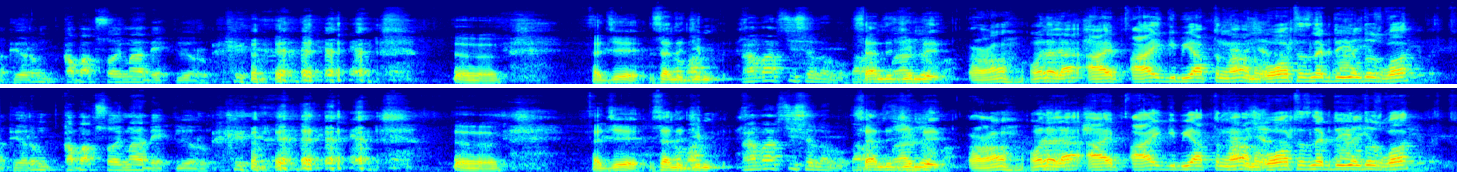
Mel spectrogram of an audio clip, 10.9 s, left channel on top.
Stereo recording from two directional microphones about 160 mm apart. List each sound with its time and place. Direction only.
0.1 s speech: 25° right (ahead or behind)
1.9 s speech: centre (ahead or behind)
